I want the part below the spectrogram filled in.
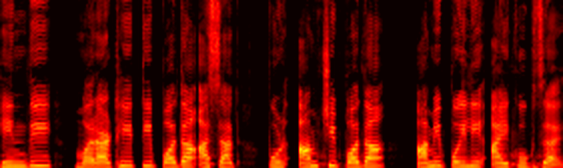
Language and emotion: Goan Konkani, neutral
